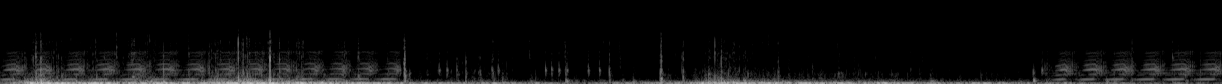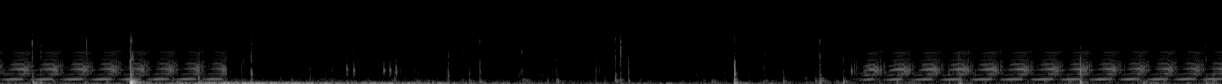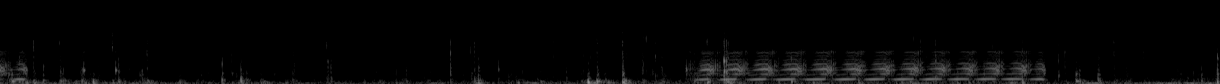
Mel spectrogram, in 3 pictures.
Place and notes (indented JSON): {
  "title": "Mar Lodge Estate, Braemar, UK - hiding",
  "date": "2022-06-09 16:34:00",
  "latitude": "56.99",
  "longitude": "-3.55",
  "altitude": "385",
  "timezone": "Europe/London"
}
